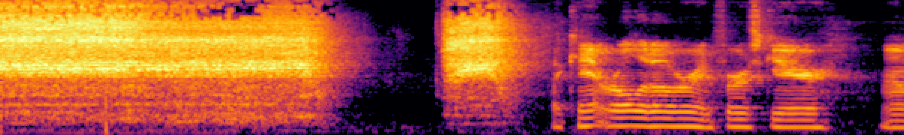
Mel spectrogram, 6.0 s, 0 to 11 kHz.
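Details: Traxxas TRX4 Blazer RC truck after repairs and cleanup, test run in first and second gear: short bursts of smooth motor whine rising and falling with throttle, no clicking or grinding; drivetrain runs cleanly.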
